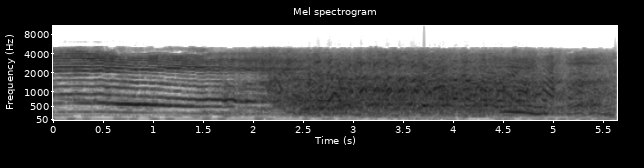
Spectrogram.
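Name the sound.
goat bleating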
